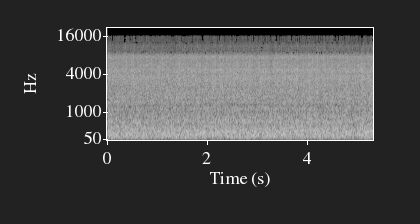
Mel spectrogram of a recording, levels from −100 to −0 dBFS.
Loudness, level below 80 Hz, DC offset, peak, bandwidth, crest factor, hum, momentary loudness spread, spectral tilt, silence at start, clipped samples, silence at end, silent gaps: -19 LUFS; -48 dBFS; under 0.1%; -8 dBFS; 16.5 kHz; 14 dB; none; 1 LU; -1.5 dB/octave; 0 s; under 0.1%; 0 s; none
